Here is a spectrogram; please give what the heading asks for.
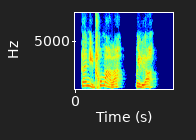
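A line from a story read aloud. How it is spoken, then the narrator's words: Urgent shout. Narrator (Chinese): 卡梅利多对贝里奥大喊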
